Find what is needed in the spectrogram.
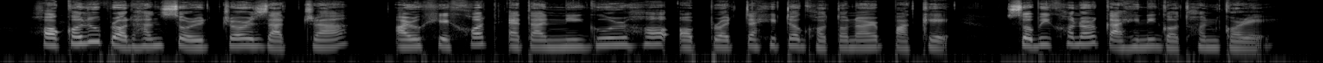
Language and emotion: Assamese, neutral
